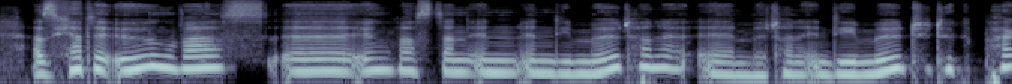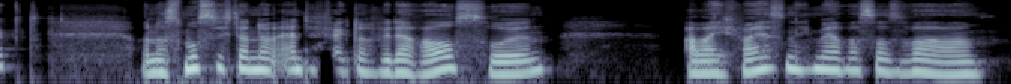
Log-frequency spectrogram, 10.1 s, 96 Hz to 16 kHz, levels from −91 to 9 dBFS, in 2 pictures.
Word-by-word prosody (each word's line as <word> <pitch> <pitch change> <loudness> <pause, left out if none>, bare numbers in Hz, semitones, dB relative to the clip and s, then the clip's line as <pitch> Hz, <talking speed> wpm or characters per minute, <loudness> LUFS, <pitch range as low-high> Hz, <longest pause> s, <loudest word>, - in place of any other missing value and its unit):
Also, 185 -1 +2
ich - - -6
hatte 240 0 +3
irgendwas 260 +3 +2
äh, 215 0 0
irgendwas 225 -1 -2
dann 210 -2 -2
in 200 0 -1
in 200 -1 -2
die 190 0 -2
Mülltonne 255 +7 0
äh, 180 -2 -3
Mülltonne 170 +2 -4
in 180 - -2
die 185 0 +2
Mülltüte 240 +5 0
gepackt 275 +4 -5 0.5
und 195 - +1
das 200 - +1
musste 255 +2 +4
ich 255 - -6
dann 250 -2 +4
im 230 - +4
Endeffekt 230 -2 -4
auch 200 - -4
wieder 205 -1 +2
rausholen, 200 0 +1 0.6
aber 195 +1 +2
ich 185 - -6
weiß 245 +5 +1
nicht 245 -1 +1
mehr, 235 -2 +3
was 225 +1 -1
das 210 -3 -3
war. 185 -3 0
220 Hz, 210 wpm, -23 LUFS, 195-245 Hz, 0.6 s, musste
